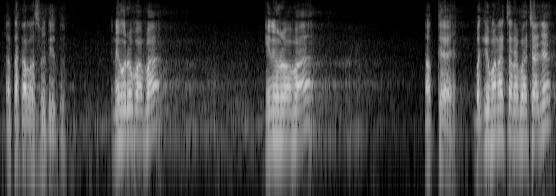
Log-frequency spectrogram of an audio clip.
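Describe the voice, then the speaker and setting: A middle-aged man teaching Quran recitation in a class, drilling his students letter by letter and urging them to read out loud. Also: high voice. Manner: drills students call-and-response, coaxing them to read loudly. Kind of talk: classroom tajwid lesson. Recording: long hall reverb.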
